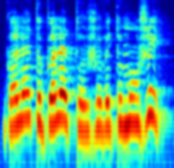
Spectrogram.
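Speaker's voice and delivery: big, loud, slow growl of the wolf; the grey wolf booming at the galette; loud wolf threat. A narrator's reading. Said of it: "dit le loup". (loup menaçant, voix forte et lente)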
